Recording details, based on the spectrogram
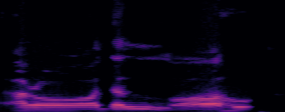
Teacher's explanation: खींच कर भी पढ़ेंगे क्योंकि यहाँ अलिफ मद्दा हो रहा है। ला पा के लाम को हम पुर पढ़ेंगे क्योंकि ला पा के लाम से पहले हरफ के ला पा के पहले हरफ पर जबर है।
